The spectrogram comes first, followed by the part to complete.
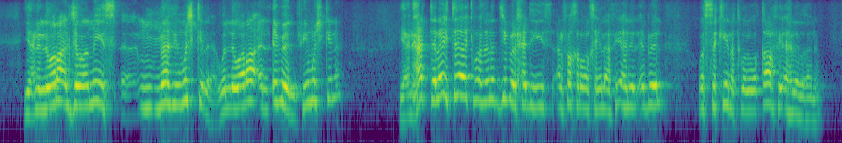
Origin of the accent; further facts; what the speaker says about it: Kuwait; نحن أول مدرسة عندنا في الكويت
